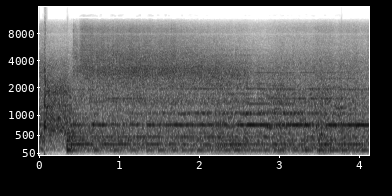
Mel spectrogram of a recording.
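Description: Lion dance percussion band playing: a drum with ringing cymbals and gong, continuous and loud. The sound drops out briefly just after the start.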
